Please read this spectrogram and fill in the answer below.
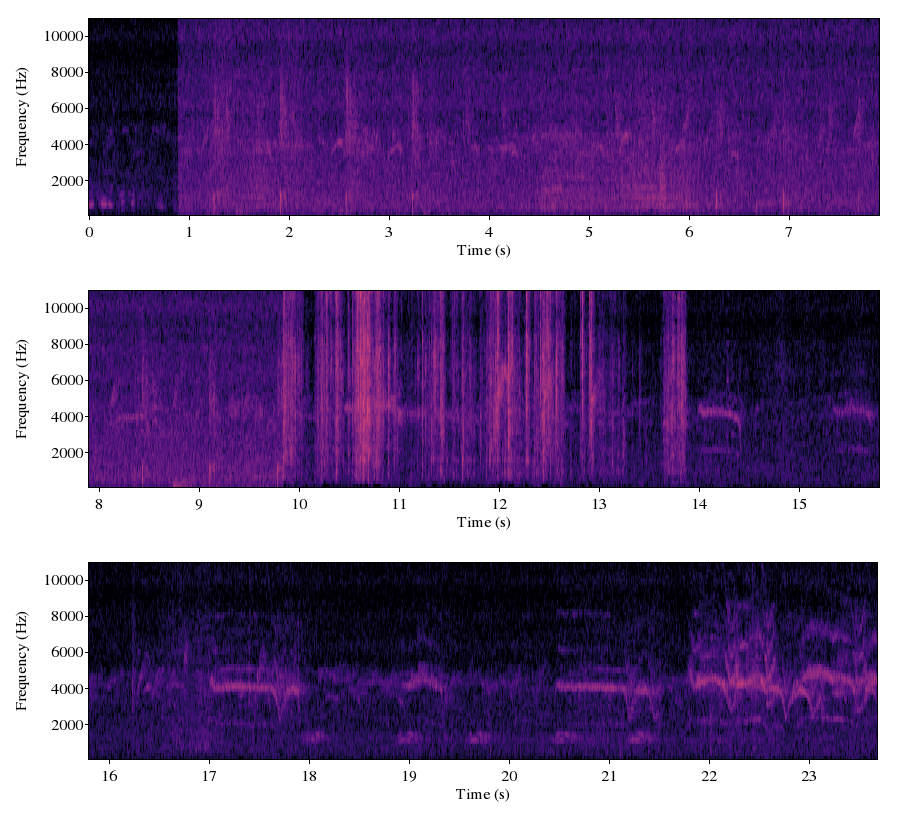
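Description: Plastic snack wrapper crinkling loudly for a few seconds as it is torn open, then small birds chirping repeatedly over a faint outdoor hiss.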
